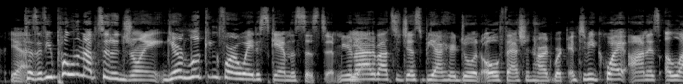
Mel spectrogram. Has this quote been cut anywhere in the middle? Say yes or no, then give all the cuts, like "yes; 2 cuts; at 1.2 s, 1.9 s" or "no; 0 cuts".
no; 0 cuts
